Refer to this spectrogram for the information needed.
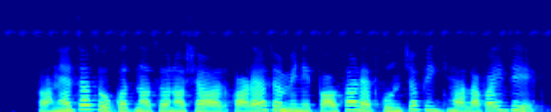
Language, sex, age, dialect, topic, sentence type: Marathi, female, 51-55, Varhadi, agriculture, question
